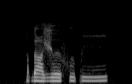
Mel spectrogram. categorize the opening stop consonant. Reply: implosive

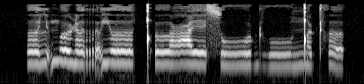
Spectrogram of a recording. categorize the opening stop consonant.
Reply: click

